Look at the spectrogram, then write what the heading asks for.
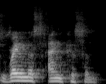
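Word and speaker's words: Rasmus Ankersen: if ramus if you're listening i'm apologize for mispronouncing your name it's ramus ankerson uh ramis ankerson once said if it isn't broken consider breaking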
